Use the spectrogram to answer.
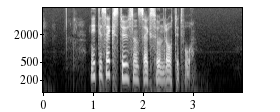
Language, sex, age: Swedish, female, 31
